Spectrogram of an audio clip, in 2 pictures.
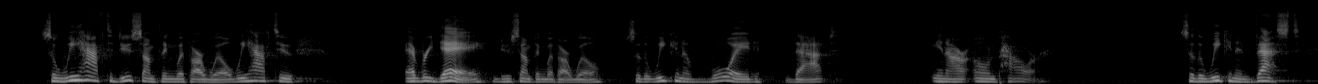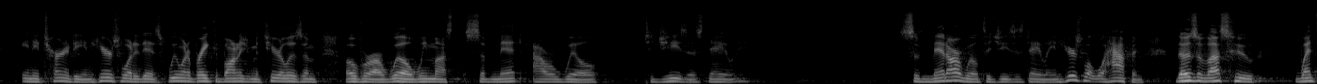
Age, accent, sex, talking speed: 40-59, American, male, 175 wpm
